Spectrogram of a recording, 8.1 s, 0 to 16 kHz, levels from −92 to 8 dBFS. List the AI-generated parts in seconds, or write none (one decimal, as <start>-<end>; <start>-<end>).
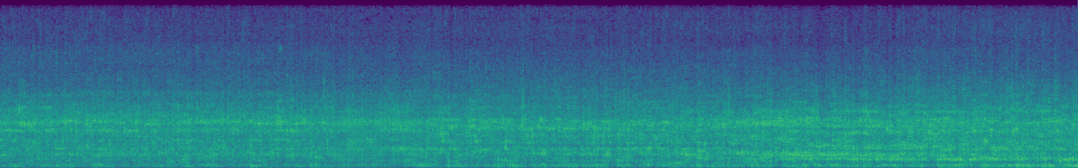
2.5-3.2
